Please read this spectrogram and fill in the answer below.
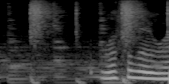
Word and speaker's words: Ruffalo: i like my buffalo ruffalo rhymes with buffalo it does that's all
